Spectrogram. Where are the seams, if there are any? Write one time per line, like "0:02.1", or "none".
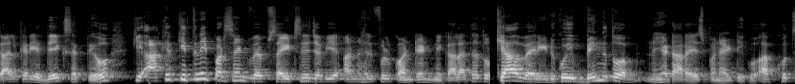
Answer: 0:04.8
